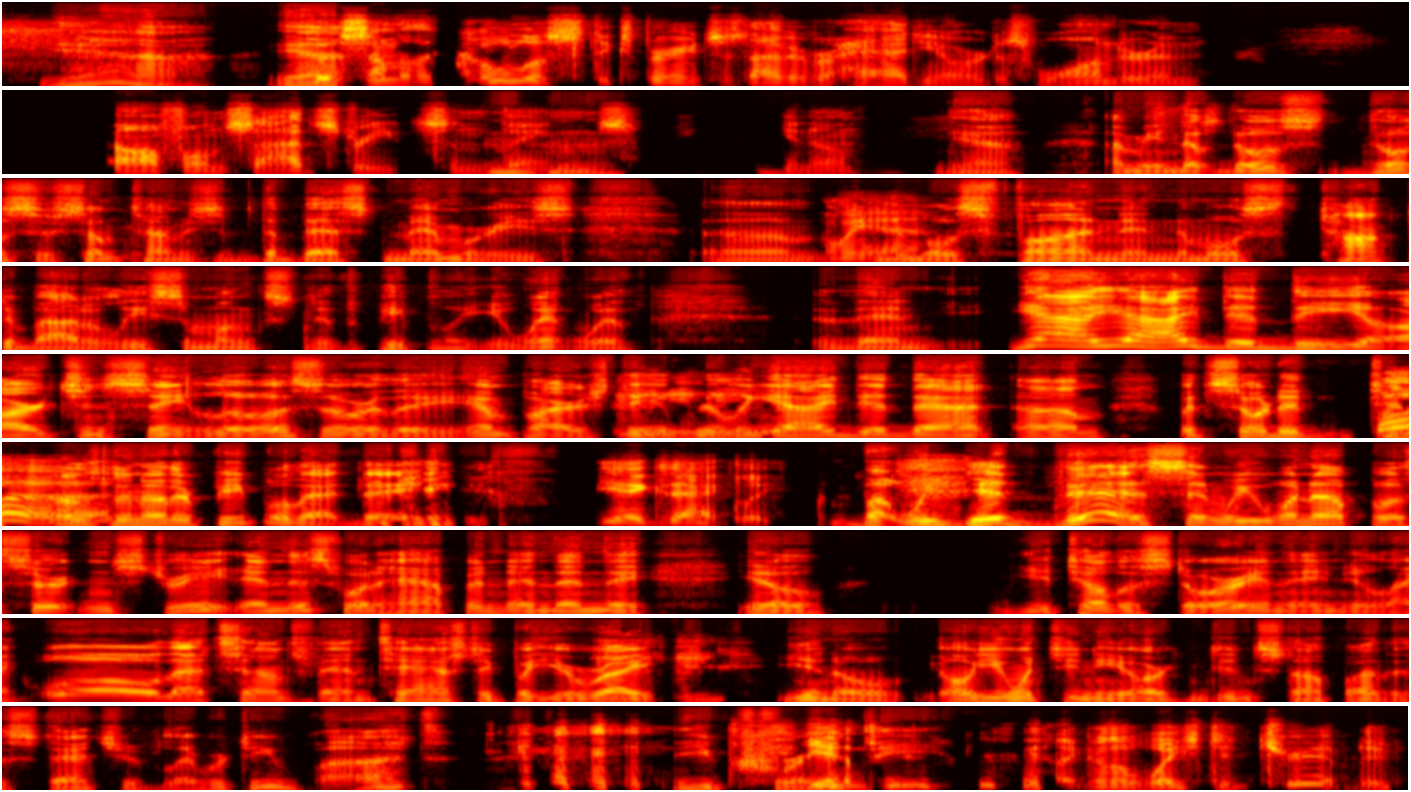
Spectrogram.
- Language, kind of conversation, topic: English, unstructured, How should I choose famous sights versus exploring off the beaten path?
- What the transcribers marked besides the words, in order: other background noise; chuckle; stressed: "this"; laugh; laughing while speaking: "Yeah"; laugh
